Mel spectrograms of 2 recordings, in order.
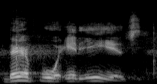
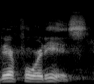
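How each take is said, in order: First: It is said with strong attitude. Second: It is said flatly, without attitude.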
